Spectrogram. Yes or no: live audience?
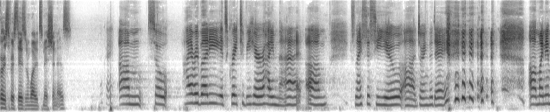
yes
